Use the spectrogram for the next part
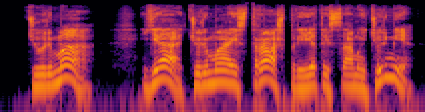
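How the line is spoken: Sighing. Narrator (Russian): Женщина вздохнула

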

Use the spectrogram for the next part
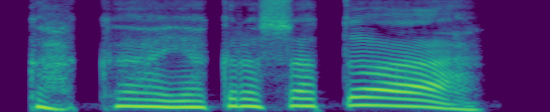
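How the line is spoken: Amazed drawl. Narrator (Russian): протянула изумленная Лейна

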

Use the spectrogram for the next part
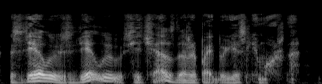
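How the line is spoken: Hurried. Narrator (Russian): прибавил он поспешно

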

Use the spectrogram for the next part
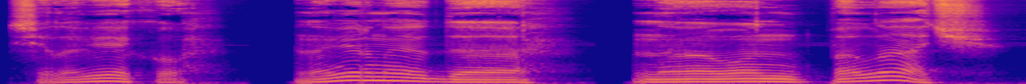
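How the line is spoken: Uncertain confused mumble. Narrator (Russian): Бюргермейстер, еще не совсем понимая, о чем она говорит, неуверенно пробормотал

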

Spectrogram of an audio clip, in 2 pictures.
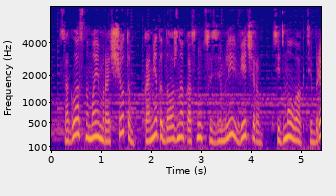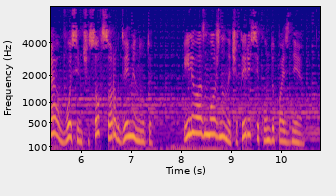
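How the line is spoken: Plain. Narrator (Russian): ответил профессор

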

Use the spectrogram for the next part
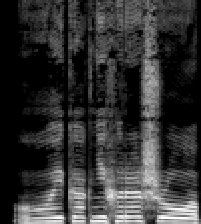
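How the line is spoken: Moaning. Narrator (Russian): простонала я

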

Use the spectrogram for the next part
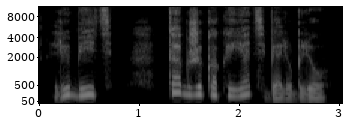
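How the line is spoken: Quiet. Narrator (Russian): ответила тихо

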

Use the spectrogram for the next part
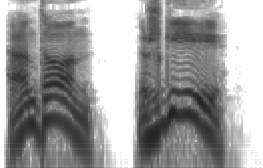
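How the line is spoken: Shouted. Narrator (Russian): прокричал я

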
